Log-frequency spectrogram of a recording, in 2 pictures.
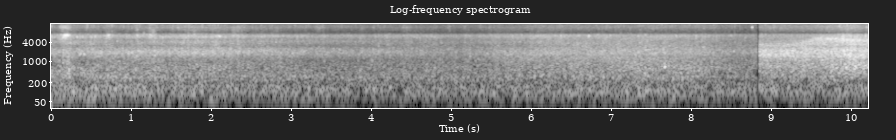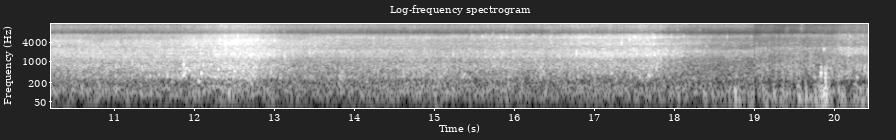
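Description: Small waves washing up on a sandy shore with wind. The surf gets louder about a third of the way in and swells once around the middle, and gusts buffet the microphone near the end.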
